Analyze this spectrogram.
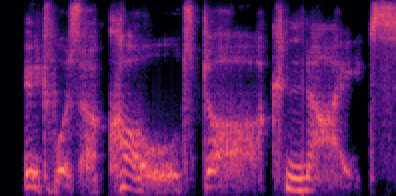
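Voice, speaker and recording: A raspy, put-on character voice at an extremely high pitch, delivered in a dramatic tone. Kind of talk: cinematic voiceover.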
